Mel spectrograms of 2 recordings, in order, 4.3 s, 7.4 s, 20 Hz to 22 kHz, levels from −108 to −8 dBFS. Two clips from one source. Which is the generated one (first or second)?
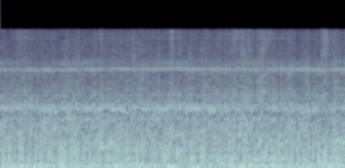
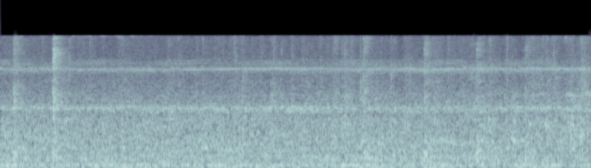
first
